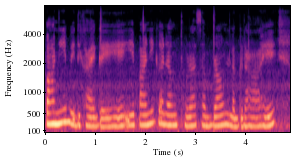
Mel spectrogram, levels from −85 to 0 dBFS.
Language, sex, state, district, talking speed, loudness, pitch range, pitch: Hindi, female, Sikkim, Gangtok, 185 wpm, -15 LUFS, 210-245 Hz, 225 Hz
